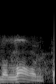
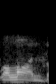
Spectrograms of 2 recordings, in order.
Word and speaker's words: Lalonde: And I was told to call him Lalonde from the Detroit guys, not Lalonde, but I hope I'm saying it right.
